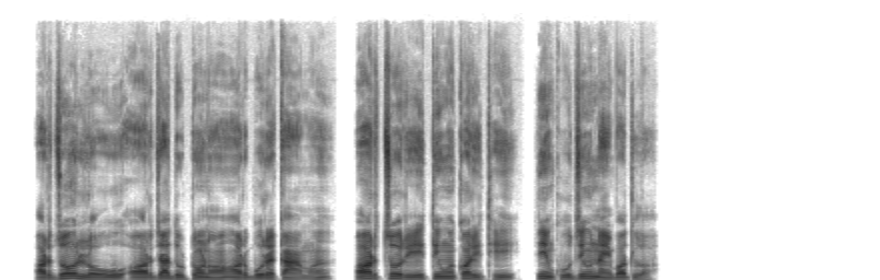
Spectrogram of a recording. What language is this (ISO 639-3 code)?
bfz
